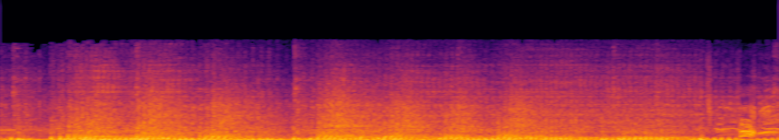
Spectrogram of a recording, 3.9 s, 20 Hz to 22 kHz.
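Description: Amazon-bought 300 cc dirt bike engine starting up and running loud and close, a rough continuous mechanical roar with clatter, steady throughout with no speech.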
